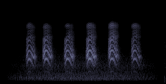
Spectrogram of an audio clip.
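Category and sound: bird, american crow cawing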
